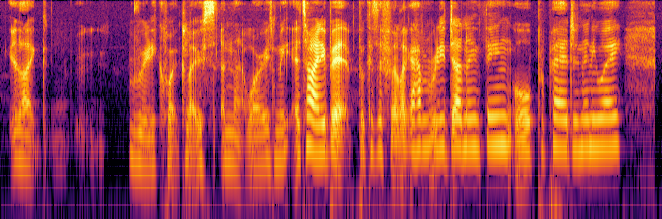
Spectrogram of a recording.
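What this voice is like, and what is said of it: Congested, snotty voice with a cold. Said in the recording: “I'm well ill. I've gotten a cold from somewhere ... apologies if I sound like a barrel. I don't know if that's what people who have colds sound like ... making some snotty noise”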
